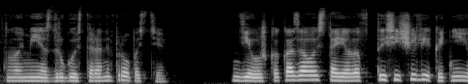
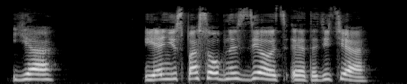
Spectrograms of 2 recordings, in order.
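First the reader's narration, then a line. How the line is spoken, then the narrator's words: Cried out. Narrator (Russian): выкрикнула она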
